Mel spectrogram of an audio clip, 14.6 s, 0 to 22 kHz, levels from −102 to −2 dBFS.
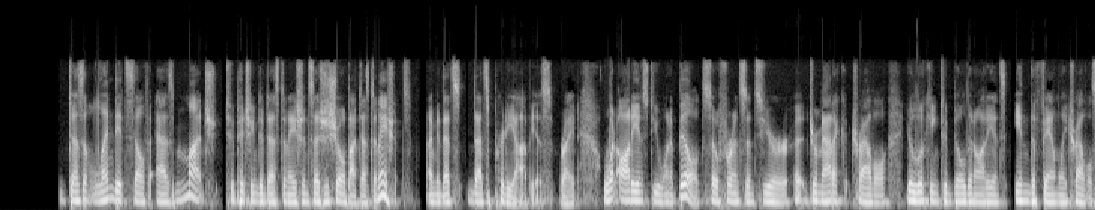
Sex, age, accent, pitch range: male, 30-49, American, 105-125 Hz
